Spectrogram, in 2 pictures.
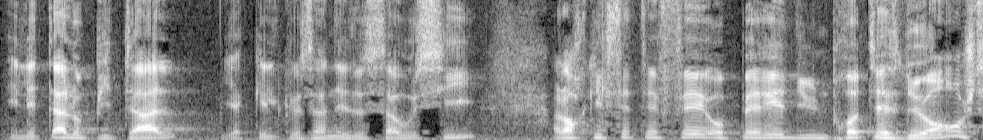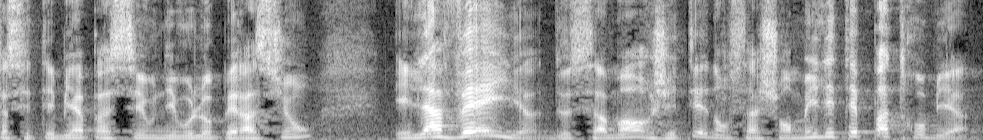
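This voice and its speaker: A middle-aged man from Portugal, a gospel singer preaching at a concert, emphatic and rising to near-singing at times, then soft and reflective. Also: medium pitch, animated, fast talker, gravelly. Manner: soft and reflective when telling family memories. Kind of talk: preaching between songs at a concert.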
